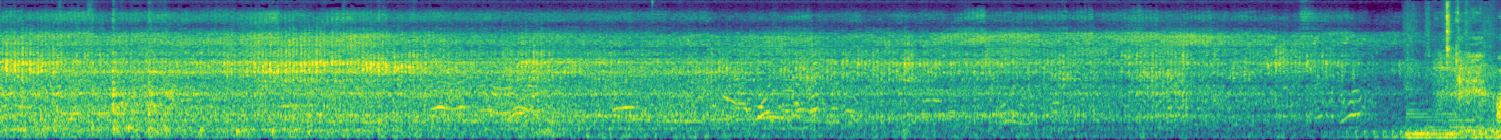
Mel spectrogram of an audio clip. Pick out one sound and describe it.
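A train rumbles along the tracks and slowly fades into the distance.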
